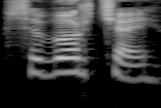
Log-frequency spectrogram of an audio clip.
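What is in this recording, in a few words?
sob ergative plural, Archi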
